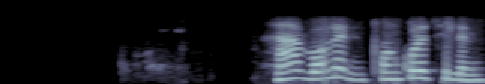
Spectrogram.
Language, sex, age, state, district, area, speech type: Bengali, female, 18-30, West Bengal, Malda, urban, conversation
